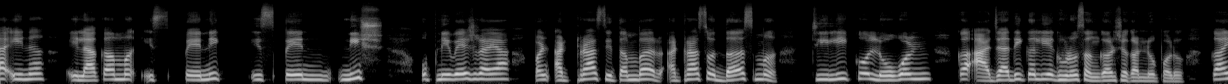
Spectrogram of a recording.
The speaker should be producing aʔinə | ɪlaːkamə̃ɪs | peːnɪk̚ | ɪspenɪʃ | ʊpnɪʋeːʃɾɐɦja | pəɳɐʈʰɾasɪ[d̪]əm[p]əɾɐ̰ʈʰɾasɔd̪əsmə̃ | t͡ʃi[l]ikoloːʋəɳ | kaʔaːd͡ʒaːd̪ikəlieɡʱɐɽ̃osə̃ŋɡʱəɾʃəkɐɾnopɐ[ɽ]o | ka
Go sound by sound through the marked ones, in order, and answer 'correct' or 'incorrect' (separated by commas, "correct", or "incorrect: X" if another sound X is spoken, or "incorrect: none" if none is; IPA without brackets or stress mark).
incorrect: t̪, incorrect: b, correct, correct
